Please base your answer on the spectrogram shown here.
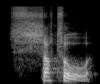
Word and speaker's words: subtle: p is not pronounced subtle is a very good one julie um yeah there's no b pronunciation is a uh in subtle so a silent b and subtle action says alice action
